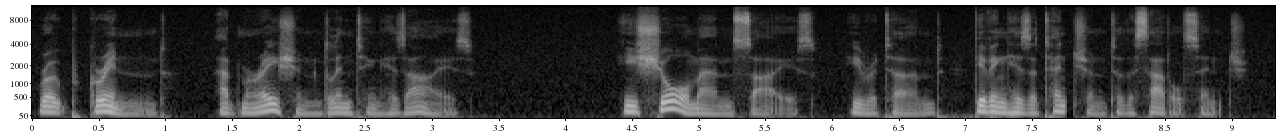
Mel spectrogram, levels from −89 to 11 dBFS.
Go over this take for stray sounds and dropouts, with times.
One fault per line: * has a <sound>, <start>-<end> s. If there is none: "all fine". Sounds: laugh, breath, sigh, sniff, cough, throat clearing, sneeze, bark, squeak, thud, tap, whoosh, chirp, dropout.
* has a dropout, 7.7-7.8 s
